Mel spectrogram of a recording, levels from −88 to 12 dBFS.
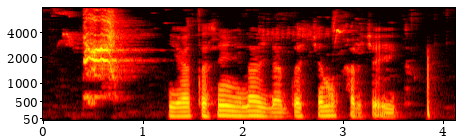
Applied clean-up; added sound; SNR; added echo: classical method log-MMSE.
